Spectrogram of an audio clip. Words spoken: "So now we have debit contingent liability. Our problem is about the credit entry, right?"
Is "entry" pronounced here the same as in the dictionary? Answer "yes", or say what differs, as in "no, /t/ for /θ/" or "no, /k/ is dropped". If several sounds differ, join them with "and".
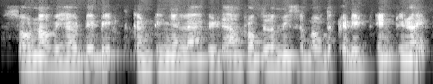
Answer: no, /ɹ/ is dropped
